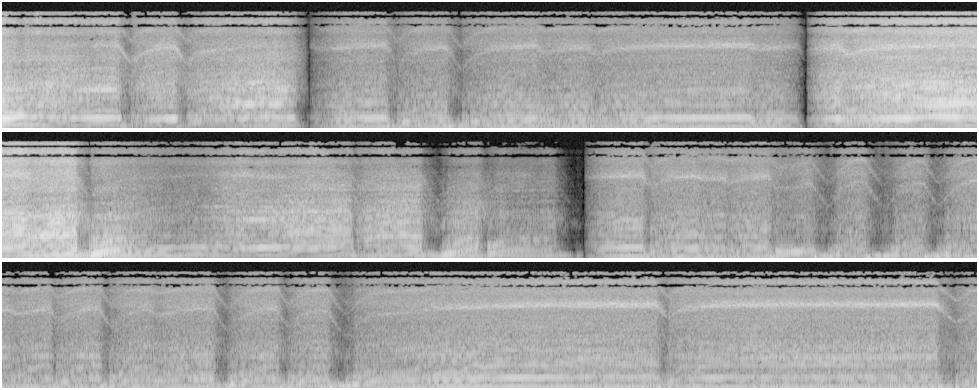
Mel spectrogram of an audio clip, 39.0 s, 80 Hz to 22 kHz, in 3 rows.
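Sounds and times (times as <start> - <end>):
car engine revving: 0.0 - 39.0.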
